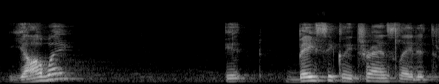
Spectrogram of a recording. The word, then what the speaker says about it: Yahweh: That says Yahweh. In my English, I'm going to try and say it like a Hebrew would.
